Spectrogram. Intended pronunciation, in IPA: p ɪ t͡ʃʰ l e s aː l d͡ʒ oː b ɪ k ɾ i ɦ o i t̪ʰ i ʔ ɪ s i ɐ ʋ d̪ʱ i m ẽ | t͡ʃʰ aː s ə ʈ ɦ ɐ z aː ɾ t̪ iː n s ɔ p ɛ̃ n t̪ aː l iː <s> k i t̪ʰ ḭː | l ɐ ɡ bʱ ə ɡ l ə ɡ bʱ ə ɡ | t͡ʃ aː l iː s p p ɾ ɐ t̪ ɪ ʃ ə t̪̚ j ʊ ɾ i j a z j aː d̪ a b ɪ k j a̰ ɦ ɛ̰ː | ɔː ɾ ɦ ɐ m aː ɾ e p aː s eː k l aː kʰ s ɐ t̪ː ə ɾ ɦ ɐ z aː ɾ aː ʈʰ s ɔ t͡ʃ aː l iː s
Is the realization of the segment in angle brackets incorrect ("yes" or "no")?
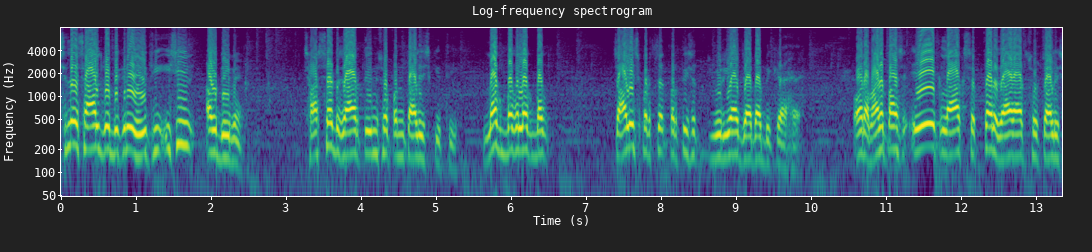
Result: no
